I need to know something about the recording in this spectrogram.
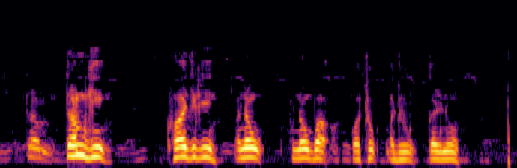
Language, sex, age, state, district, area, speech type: Manipuri, male, 60+, Manipur, Chandel, rural, read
